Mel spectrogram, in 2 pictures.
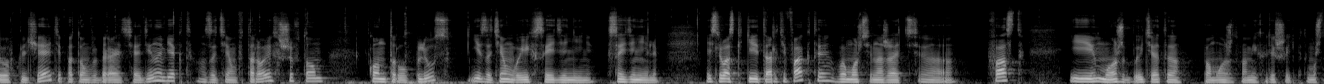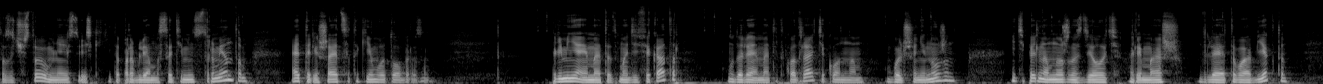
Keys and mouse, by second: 1.1-2.4 drag, 2.4 shift+middle click, 2.5-18.6 shift+drag, 4.0 ctrl+KP_Add, 18.6-20.3 middle drag, 20.3-23.7 drag, 21.0 Delete, 23.7-26.4 middle drag.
